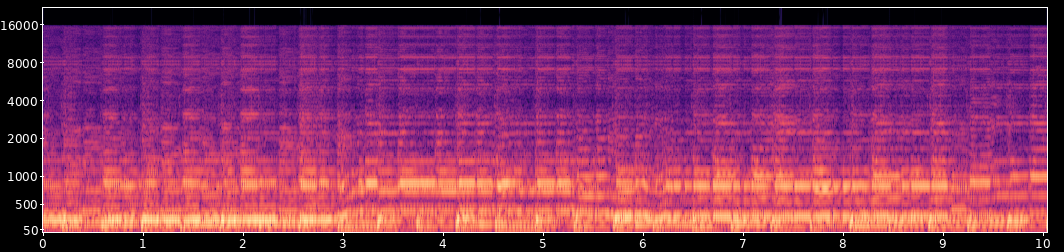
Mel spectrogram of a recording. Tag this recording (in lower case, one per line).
acoustic guitar
musical instrument
guitar
strum
plucked string instrument
music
